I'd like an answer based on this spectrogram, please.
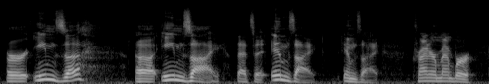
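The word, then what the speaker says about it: IMSAI: It's very similar to the IMSA, or IMSI. That's it, IMSI. Trying to remember how to keep the pronunciation straight.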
